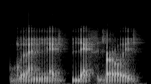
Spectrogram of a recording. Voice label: robot voice planet destroyed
